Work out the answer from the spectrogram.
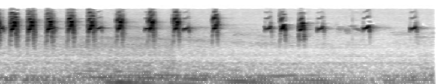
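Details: Baby sparrows during feeding: a quick burst of loud, high chirps, then a looser, quieter scatter of shorter peeps.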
